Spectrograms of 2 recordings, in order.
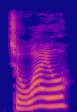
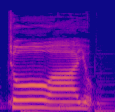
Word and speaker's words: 좋아요: JOAYO. JOAYO. This is pronounced as a three-syllable word.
